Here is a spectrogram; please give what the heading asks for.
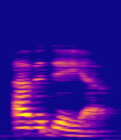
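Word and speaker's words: avidya: clashes and the first one is pronounced avid eya an avid eya refers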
